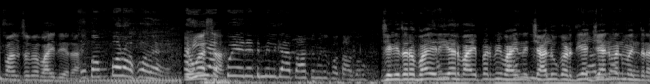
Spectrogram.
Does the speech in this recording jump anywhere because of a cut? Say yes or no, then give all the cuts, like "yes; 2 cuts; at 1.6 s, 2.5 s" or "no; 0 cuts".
yes; 2 cuts; at 1.9 s, 3.8 s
